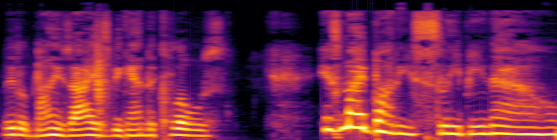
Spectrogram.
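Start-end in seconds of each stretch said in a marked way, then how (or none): none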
